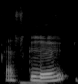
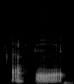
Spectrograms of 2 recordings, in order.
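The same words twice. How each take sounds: First: Higher, slightly rising voice; high-pitched reply. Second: Very low and softer; low-pitched reply. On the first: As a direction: lift the words up high. Reader repeats her reply, voice changed. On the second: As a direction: drop right down, under your usual voice. Same reply, dropped very low. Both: Acted.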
